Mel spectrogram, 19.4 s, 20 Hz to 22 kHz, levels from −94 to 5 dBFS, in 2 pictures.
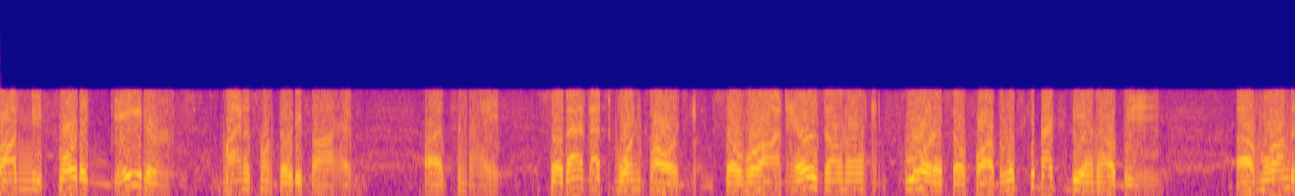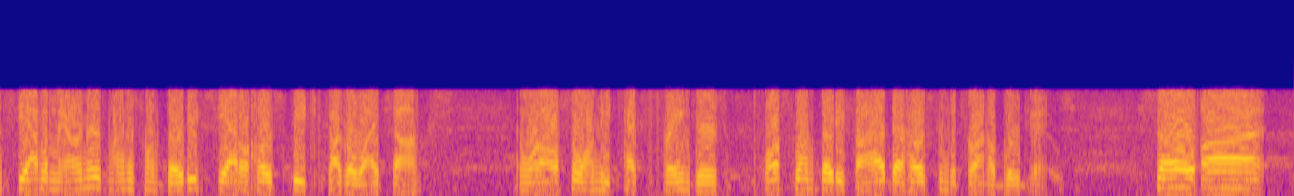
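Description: From start to finish, the speech suffers a mu-law and A-law mix-up: samples written with the mu-law companding curve are decoded on the A-law curve, so every level maps to the wrong amplitude. Some peaks swell and others shrink, and near-silent samples jump well above zero, making the voice harsh and gritty while pauses fill with hiss. On a waveform, the gaps show a thick noise floor instead of a flat line, and the spectrogram shows broadband smearing up to the 4 kHz ceiling of the 8 kHz telephone coding.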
